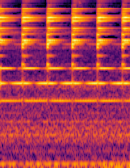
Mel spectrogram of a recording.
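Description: A railroad crossing bell in a train simulator, ringing in steady evenly spaced dings over a constant low rumble of Norfolk Southern coal district rail traffic.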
